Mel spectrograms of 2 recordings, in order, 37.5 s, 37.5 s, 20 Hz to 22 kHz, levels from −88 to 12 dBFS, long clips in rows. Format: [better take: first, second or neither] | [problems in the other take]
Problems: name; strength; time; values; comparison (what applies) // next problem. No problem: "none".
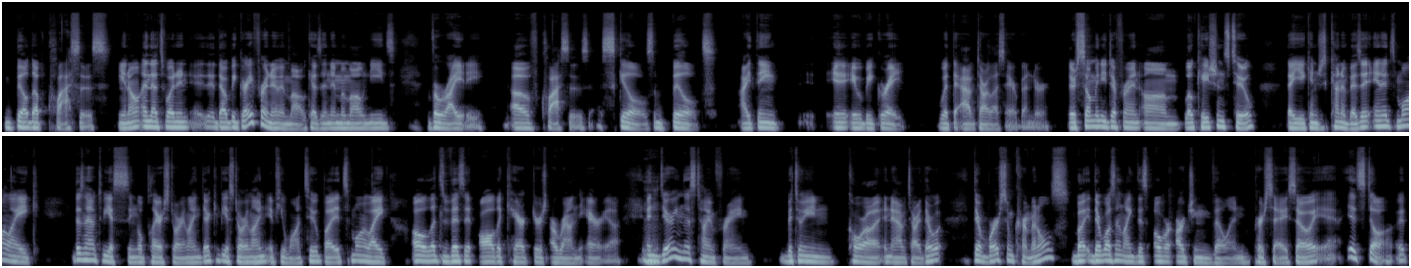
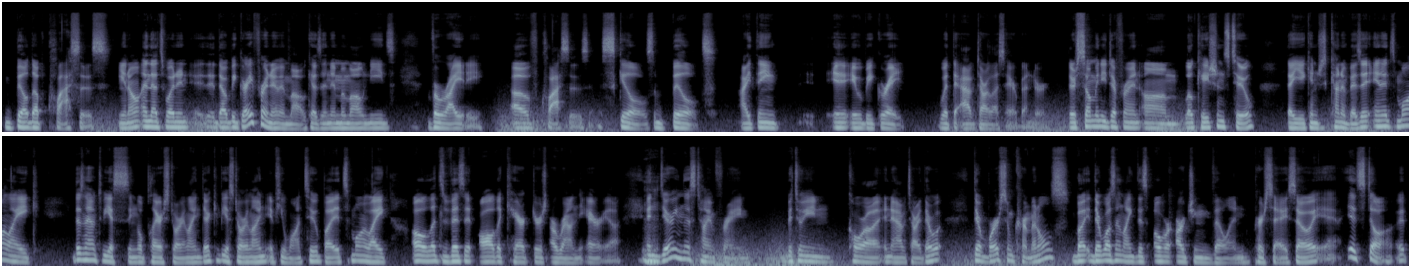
first | wind noise on the microphone; occasional gusts; 25 dB below the speech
